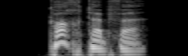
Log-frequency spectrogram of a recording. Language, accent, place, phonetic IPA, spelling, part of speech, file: German, Germany, Berlin, [ˈkɔxˌtœp͡fə], Kochtöpfe, noun, De-Kochtöpfe.ogg
- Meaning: nominative/accusative/genitive plural of Kochtopf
